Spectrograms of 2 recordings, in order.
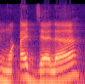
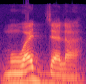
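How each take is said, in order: First: A glottal stop comes before the second syllable. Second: A w sound comes before the second syllable. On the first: "Asal dia" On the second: "tukar kepada"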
